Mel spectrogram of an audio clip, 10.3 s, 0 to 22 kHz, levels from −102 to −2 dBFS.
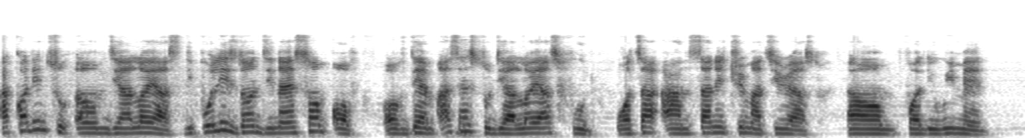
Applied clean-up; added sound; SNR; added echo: none; none; none; reverberation time 0.3 s.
